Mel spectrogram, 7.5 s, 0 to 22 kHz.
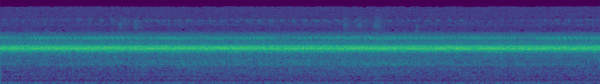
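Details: A dusk chorus of cicadas in Gippsland, Australia, captured as 3D ambience: one continuous piercing buzz at an even high pitch, very steady in loudness, with only a few soft, distant bird notes above it.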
